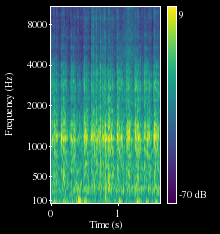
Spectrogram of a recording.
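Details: 1982 Yamaha XJ750 Maxim barn find, with a new battery, cleaned tank and replaced rear wheel, on its first ride using a little choke: uneven, stumbling idle with irregular pulses and surging, close to stalling; then broke down, cause unknown.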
